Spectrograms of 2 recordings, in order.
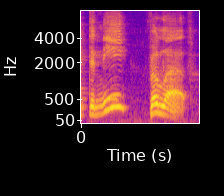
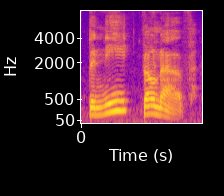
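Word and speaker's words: Denis Villeneuve: Hugh Jackman and Jake Gilling Hall directed by Deni vov den vov and yes I took Extra Care I would pronounce his name right at least the second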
